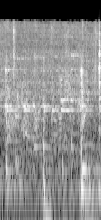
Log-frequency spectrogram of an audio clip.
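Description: Background music with steady held tones, overlaid by scattered small clicks and knocks.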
